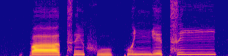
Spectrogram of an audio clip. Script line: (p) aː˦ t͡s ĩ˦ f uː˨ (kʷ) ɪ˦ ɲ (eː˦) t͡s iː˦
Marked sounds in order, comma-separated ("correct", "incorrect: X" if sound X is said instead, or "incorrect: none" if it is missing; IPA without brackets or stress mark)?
correct, correct, incorrect: e˦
